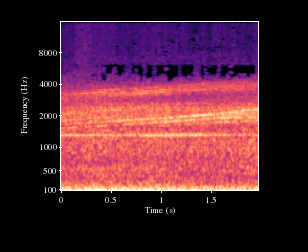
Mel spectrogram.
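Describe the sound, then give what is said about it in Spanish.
An airliner taking off from the runway: a loud, even jet roar with a dense low rumble and a hissing upper layer that holds steady throughout, with no voices. “Tripulación entrando en pista. Prepárense para el despegue.”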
